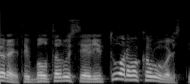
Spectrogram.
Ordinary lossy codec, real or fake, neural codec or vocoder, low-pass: MP3, 32 kbps; real; none; 10.8 kHz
